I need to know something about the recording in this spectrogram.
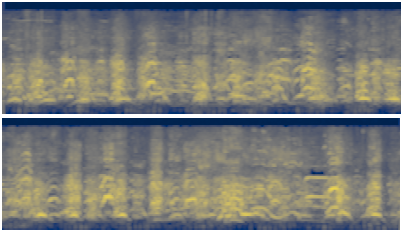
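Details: A pack of sled dogs at Menogyn barks and yips together in an excited, overlapping chorus outdoors by a hill.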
